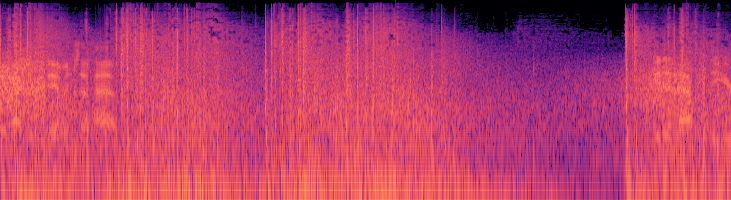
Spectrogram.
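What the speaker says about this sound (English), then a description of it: "Artillery strike might have actually damaged that hab" Dense, continuous barrage of artillery explosions and gunfire in the game Squad, loud and sustained, with heavy booms and sharp cracks throughout, a brief lull near the end before another burst.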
